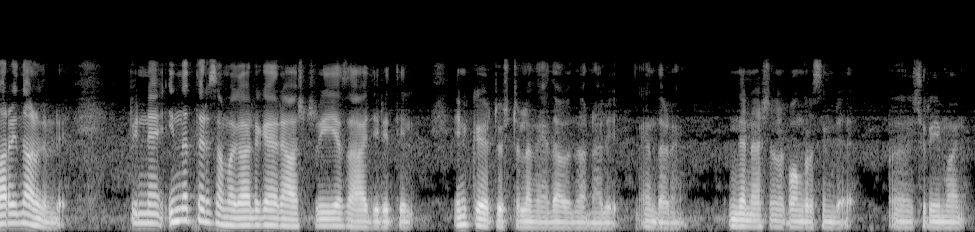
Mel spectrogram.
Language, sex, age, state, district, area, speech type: Malayalam, male, 18-30, Kerala, Kozhikode, rural, spontaneous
